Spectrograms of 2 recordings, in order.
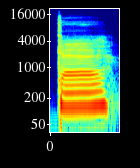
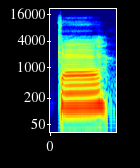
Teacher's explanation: ke langit-langit antara langit-langit yang lunak dan keras tuh perbatasan. Sehingga kalau kaf dia keluar percikan nafas. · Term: huruf kaf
